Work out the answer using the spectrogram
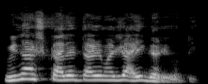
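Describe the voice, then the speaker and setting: A man tells lively anecdotes, slipping into quoted voices and laughing along the way. His voice sits high and carries a gravelly edge. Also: normal speed. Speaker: children's author and interview guest. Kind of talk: storytelling interview talk.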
